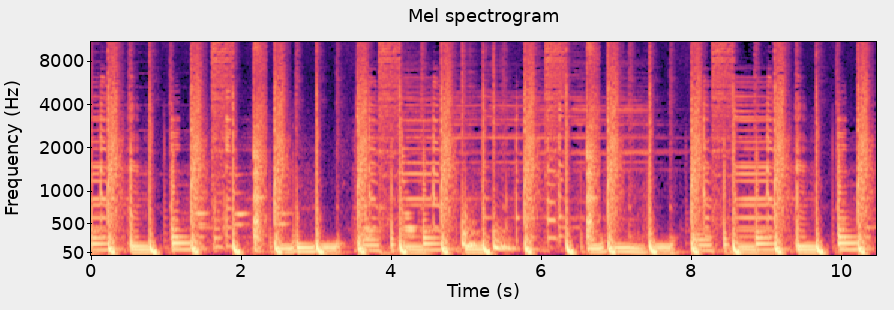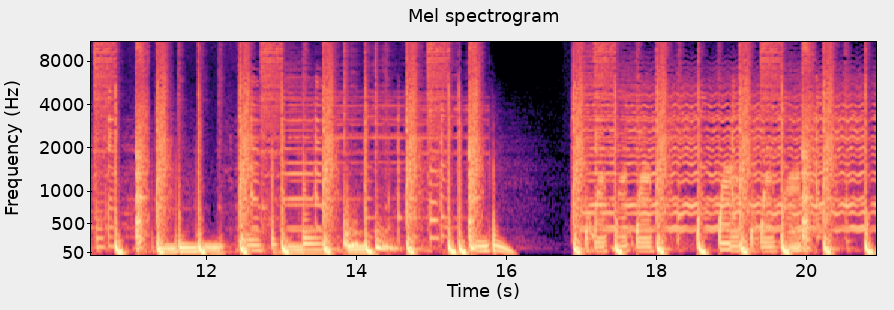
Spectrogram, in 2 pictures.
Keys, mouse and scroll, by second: 0.0-1.1 middle drag, 1.1 click, 1.5 `, 1.9 scroll down 1, 2.1-3.1 middle drag, 3.1 scroll up 2, 3.3 ctrl+s, 3.5-5.4 shift+middle drag, 5.4 ctrl+s, 5.7 Tab, 6.7-7.1 drag, 7.1 Tab, 7.4 middle click, 7.6 scroll up 1, 7.7-8.1 drag, 8.1 ctrl+s, 8.3 Tab, 8.9 Tab, 8.9 click, 9.2 shift+middle drag, 9.4 scroll up 2, 9.7 ctrl+s, 10.1 click, 11.3 shift+click, 11.4 shift+click, 11.9-13.1 shift+middle drag, 13.1 shift+click, 13.3 shift+middle drag, 13.5-14.1 scroll up 1, 14.1 shift+click, 14.4 shift+click, 15.5 ctrl+j, 15.9-16.7 shift+middle drag, 16.7 ctrl+s, 17.3 shift+h, 17.5-18.0 scroll down 2, 18.0-19.2 shift+middle drag, 19.2 ctrl+z, 19.2 scroll up 3, 19.5 drag, 19.7 scroll down 2, 20.3 click, 20.7 shift+click.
